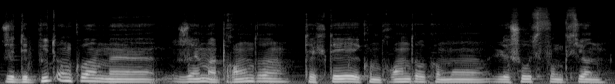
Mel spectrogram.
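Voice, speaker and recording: German man, non-native French with German accent, halting delivery, slow, low dark voice, home workshop setting. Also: fairly even intonation, soft background music. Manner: hesitant, searching for words with many fillers. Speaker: electronics repair beginner presenting his channel. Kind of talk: casual self-introduction and workshop tour.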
